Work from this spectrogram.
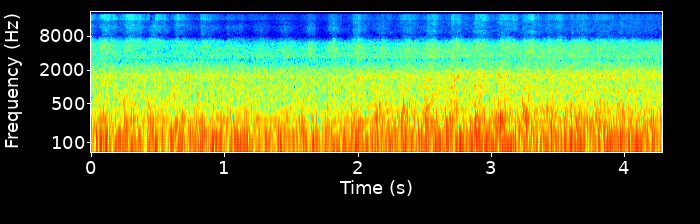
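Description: A CN freight train passes at night in winter near highway ramps, a steady loud broadband rumble of rolling wagons with faint clickety-clack throughout, close by and unbroken.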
